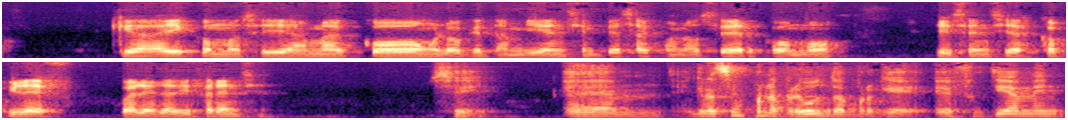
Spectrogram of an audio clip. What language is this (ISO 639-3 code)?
spa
